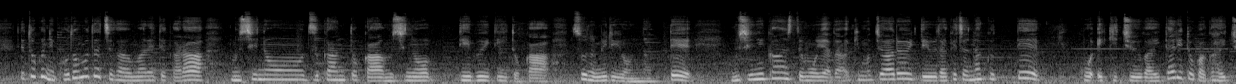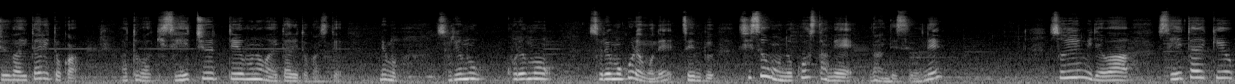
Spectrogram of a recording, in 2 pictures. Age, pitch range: 40-59, 155-235 Hz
